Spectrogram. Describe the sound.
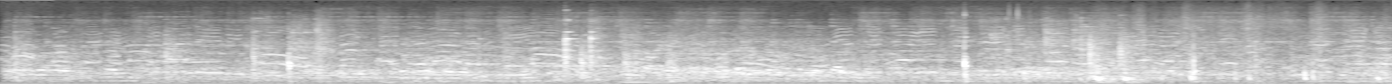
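Busy café bar ambience: a steady murmur of overlapping voices with scattered clinks of cups and dishes, and occasional brief clatters rising above the chatter.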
